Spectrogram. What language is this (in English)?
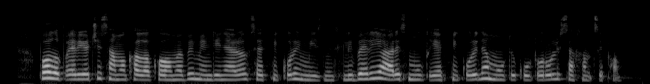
Georgian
